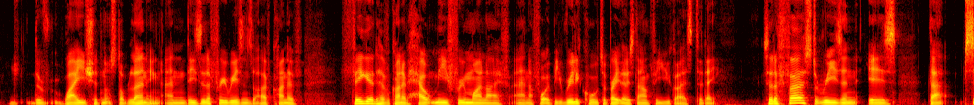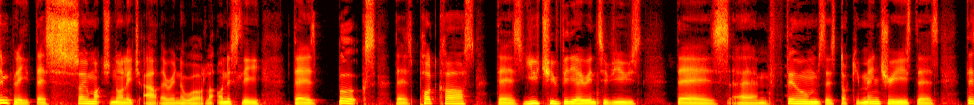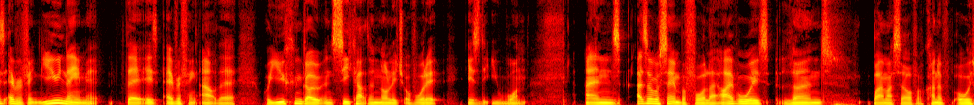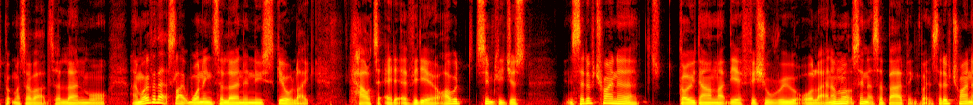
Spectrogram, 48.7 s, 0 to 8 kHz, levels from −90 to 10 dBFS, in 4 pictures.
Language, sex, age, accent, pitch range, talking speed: English, male, 10-29, British, 100-125 Hz, 205 wpm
